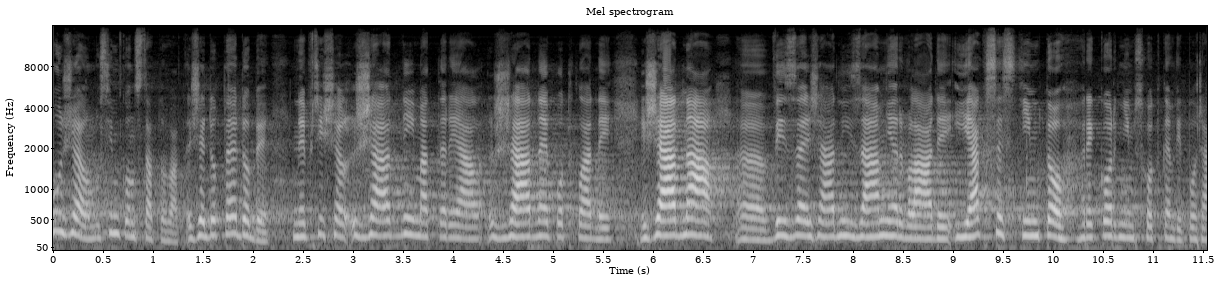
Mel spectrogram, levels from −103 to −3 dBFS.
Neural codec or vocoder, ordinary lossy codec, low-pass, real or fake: none; Opus, 64 kbps; 14.4 kHz; real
